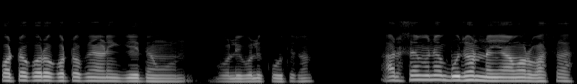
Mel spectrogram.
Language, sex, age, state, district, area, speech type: Odia, male, 18-30, Odisha, Kalahandi, rural, spontaneous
